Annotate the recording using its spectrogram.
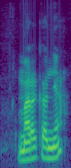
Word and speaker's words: Maracanã: 1-0 durant les prolongations, c'était au Maracanã, c'est comme ça on prononce ? – Le Maracanã. – Maracanã, à Rio.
